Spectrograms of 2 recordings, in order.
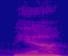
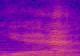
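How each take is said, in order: First: It is said flatly, without enthusiasm. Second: It is said with more enthusiasm.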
